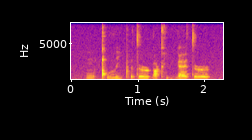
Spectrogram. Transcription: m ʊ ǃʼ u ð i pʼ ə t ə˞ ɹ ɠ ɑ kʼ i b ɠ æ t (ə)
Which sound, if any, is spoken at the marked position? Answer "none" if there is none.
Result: ə˞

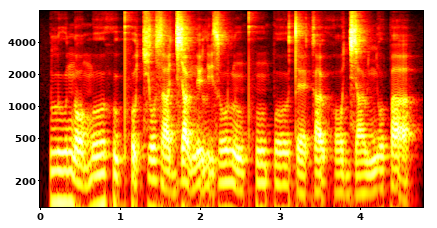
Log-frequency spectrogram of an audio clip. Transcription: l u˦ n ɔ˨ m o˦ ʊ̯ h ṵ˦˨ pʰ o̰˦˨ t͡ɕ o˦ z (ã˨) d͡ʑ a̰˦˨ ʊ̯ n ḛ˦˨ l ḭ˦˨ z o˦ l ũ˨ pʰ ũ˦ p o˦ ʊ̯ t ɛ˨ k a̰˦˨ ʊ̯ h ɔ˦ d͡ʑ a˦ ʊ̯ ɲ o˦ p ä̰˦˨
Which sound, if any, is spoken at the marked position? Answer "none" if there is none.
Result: ä˨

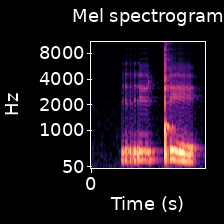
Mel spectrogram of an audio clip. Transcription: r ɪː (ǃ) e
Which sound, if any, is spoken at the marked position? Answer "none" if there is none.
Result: ǃ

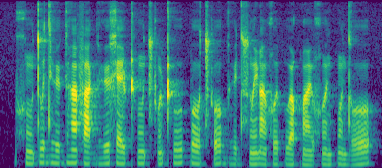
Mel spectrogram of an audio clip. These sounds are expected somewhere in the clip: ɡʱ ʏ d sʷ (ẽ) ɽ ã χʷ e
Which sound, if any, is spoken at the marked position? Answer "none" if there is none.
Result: ẽ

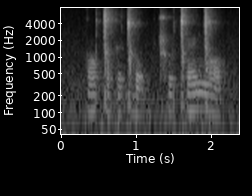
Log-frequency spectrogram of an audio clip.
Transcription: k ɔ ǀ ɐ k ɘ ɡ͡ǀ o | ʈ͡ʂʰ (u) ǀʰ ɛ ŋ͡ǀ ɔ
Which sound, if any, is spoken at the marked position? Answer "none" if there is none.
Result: u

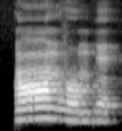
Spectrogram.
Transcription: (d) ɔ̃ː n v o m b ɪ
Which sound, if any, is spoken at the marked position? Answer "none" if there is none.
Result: ɾ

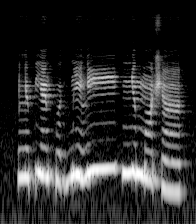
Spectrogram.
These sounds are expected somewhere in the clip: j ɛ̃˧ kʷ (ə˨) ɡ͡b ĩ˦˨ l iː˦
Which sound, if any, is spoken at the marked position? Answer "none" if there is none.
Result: ɛ˨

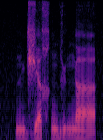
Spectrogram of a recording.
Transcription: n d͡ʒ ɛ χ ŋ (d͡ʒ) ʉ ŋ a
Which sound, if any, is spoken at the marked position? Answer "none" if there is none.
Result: ɡ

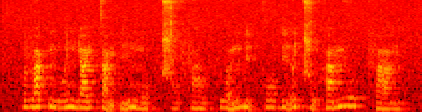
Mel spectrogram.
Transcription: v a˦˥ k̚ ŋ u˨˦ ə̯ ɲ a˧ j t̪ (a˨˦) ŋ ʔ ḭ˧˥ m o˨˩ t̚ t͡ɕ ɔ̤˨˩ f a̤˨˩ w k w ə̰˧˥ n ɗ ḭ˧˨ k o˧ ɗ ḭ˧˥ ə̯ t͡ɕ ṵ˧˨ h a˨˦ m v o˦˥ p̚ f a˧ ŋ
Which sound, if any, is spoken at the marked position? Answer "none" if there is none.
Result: a̰˧˨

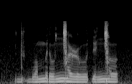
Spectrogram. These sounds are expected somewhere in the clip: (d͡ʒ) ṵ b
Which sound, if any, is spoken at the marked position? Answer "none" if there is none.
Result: d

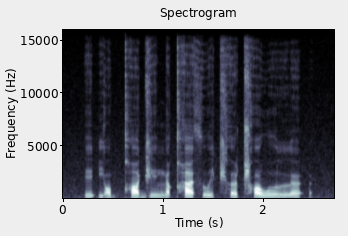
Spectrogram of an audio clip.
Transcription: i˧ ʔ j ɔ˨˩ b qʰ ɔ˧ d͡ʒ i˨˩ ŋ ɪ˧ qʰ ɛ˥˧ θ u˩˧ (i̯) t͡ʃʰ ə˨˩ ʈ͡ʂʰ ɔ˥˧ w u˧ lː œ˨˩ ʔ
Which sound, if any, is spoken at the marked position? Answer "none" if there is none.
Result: i̯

